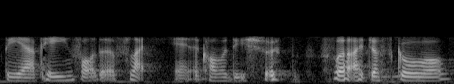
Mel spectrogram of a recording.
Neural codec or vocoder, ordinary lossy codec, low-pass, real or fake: none; AAC, 32 kbps; 3.6 kHz; real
